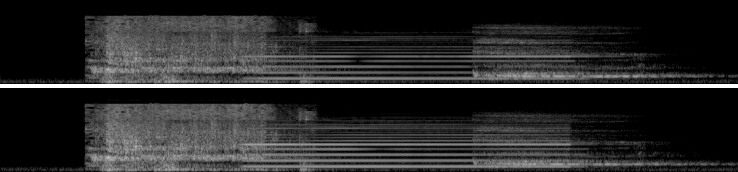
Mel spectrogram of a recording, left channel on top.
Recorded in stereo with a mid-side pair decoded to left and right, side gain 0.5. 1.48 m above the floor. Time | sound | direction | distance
0.8 | a toilet flushing | 20° right | 0.7 m
2.4 | a violin | 50° right | 1.6 m
4.7 | breathing | straight ahead | 3.5 m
